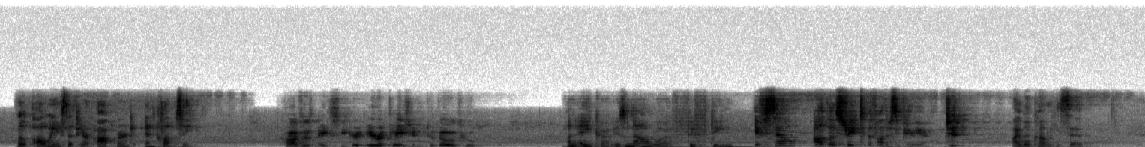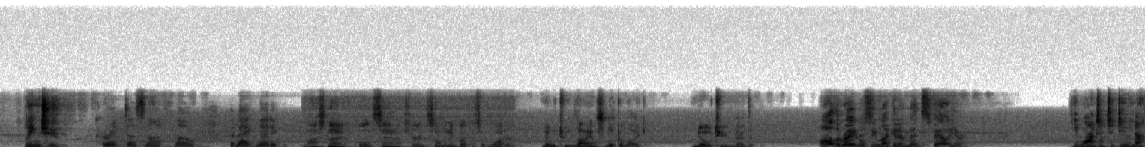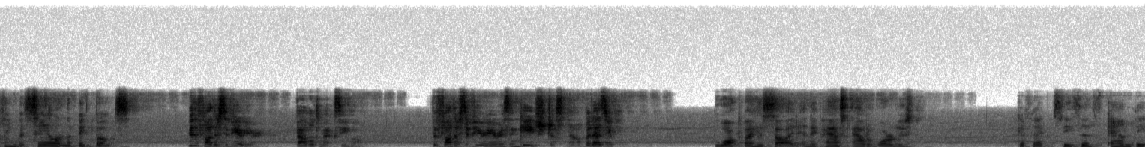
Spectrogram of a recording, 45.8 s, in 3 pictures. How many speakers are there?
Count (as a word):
ten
